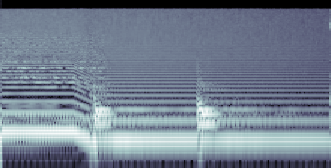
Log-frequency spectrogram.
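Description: A synthesizer holds a single note in a music track. About half a second in it slides down in pitch, then holds the lower note and slowly fades.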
